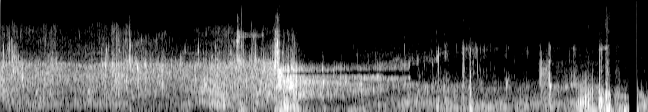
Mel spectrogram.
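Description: Creek water rushing and splashing over a riffle, right against a camera held at the water's surface, with louder splashes about three and a half seconds in and again near the end.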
